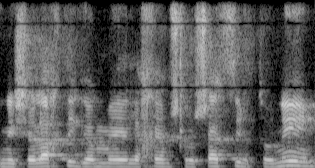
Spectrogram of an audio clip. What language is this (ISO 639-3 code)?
heb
